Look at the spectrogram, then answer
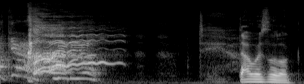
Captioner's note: Katya har-hars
